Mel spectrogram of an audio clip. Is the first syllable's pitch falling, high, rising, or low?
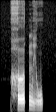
rising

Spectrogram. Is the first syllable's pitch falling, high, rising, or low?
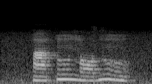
low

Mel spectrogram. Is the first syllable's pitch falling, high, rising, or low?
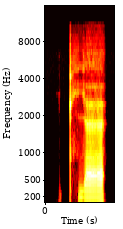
rising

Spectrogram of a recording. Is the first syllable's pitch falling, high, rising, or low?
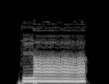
low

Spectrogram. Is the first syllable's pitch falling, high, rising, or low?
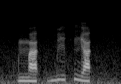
low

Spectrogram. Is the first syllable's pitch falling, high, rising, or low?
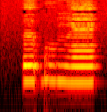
high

